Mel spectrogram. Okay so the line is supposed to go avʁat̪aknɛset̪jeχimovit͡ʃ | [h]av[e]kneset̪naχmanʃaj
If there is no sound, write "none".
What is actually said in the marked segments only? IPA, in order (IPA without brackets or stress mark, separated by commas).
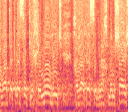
χ, a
